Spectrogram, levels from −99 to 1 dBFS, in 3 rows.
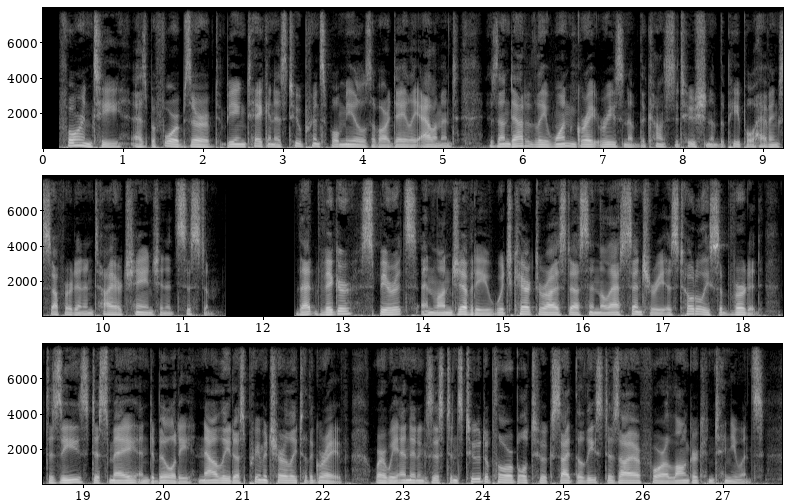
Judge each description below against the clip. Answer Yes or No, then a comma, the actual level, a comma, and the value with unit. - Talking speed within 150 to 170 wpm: Yes, average, 165 wpm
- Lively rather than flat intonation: No, average, 3.2 semitones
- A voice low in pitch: Yes, low, 110 Hz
